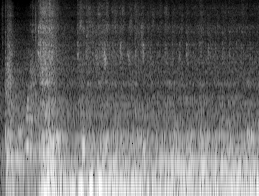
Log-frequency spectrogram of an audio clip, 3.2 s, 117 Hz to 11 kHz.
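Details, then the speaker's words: 1972 Mustang convertible, 351 Cleveland V8 with Edelbrock 4-barrel intake, headers and Black Widow mufflers, needs cam: brief crank catches instantly into deep, even rumble; starts right up, runs on all eight. "Starts right up, no problem. That sounds nastier, but some people like the noise, some people don't."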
